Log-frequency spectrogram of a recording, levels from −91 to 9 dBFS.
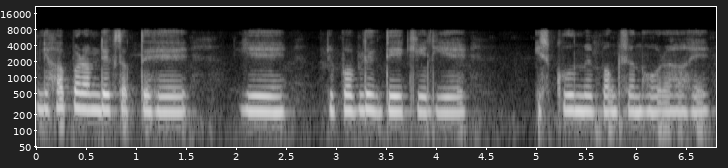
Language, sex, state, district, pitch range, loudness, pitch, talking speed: Hindi, female, Arunachal Pradesh, Papum Pare, 220-235 Hz, -17 LUFS, 225 Hz, 150 wpm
